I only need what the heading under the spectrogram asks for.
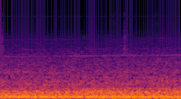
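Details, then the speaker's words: Volkswagen Lupo at full throttle in fifth gear: steady low droning hum, no knocks, present every time the foot goes down; gearbox noise, previous owner suggested oil change might fix it, cause unclear. "That noise is always there, every time I put the foot down."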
